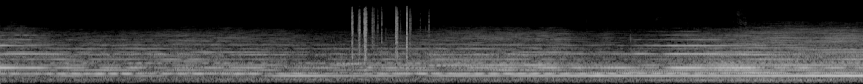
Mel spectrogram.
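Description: Cable scratch noise runs from 3.52 to 4.37 s: a dense, uneven burst of scratching and rustling sits over the sound, only about 5 dB below it. The likely cause is a worn cable, connector or control being moved, its contact resistance fluctuating rapidly.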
